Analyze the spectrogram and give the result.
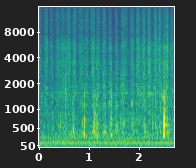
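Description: A cloth is rubbed by hand over the tan leather upper of a hollow boot, making soft, airy swishing strokes over a steady low hum. Five brief, louder scuffs stand out, the sharpest near the end.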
